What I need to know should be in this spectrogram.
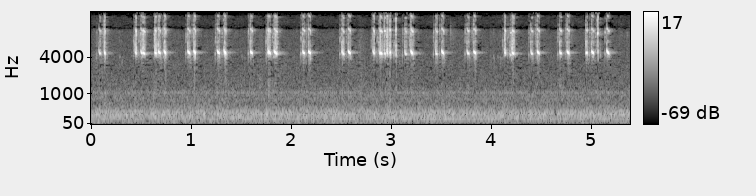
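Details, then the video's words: Steady, loud house cricket chirping: short, bright, pulsed chirps repeated rhythmically about three to four times per second, some doubled, over a low quiet hum. "イエコ #4 鳴き声がうるさい"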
